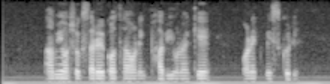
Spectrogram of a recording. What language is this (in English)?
Bangla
